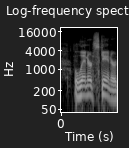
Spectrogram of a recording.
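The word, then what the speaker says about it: Lynyrd Skynyrd: VG Plus $14.99 and Leonard Skard pronounced Leonard Skinner.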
